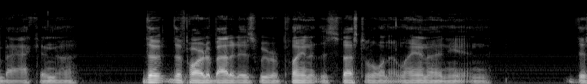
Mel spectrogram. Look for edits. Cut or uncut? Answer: cut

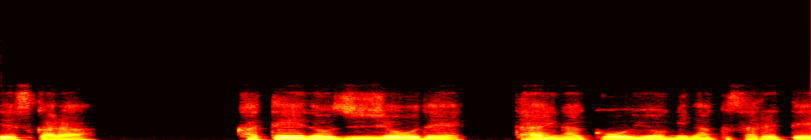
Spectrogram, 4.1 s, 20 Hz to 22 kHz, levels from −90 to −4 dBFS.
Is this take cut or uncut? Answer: cut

